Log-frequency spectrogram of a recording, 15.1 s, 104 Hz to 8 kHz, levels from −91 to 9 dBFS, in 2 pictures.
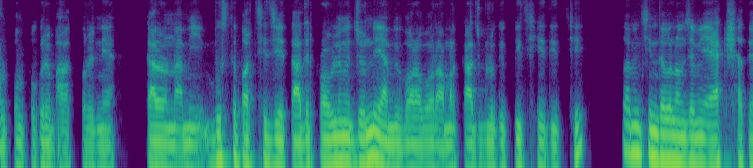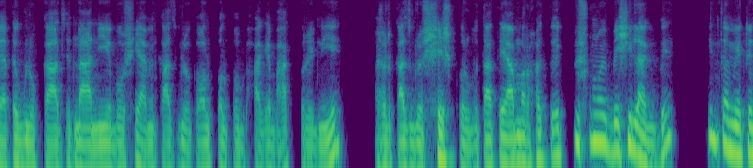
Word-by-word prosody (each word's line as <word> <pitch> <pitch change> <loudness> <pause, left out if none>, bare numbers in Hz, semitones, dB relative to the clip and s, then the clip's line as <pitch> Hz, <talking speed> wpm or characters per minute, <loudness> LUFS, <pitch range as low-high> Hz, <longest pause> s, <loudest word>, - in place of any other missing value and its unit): অল্প, 95 - -4
অল্প 95 - -6
করে 100 -1 0
ভাগ 90 0 -5
করে 95 -1 -5
নেয়া। 95 0 -4 0.3
কারণ 100 -1 +2
আমি 95 0 +1 0.2
বুঝতে 120 +1 +1
পারছি 110 +1 -2
যে 105 - +3
তাদের 100 0 +1
প্রবলেমের 110 0 +4
জন্যই 125 +2 +7
আমি 100 0 +3
বরাবর 95 0 -1
আমার 95 +1 -1
কাজগুলোকে 100 0 -2
পিছিয়ে 105 -1 -3
দিচ্ছি। 95 +9 -4 0.4
তো - - -71
আমি 155 - +5
চিন্তা 130 -2 +6
করলাম 120 -1 +6
যে - - +3
আমি 115 - +3
একসাথে 110 0 -6
এতগুলো 105 -1 0
কাজ 95 -1 -1 0.2
না 95 - +1
নিয়ে 100 0 +2
বসে, 95 +5 -6
আমি 95 0 -3
কাজগুলোকে 95 -1 -7
অল্প, 100 0 -4
অল্প 95 - -8 0.2
ভাগে 90 +1 -7
ভাগ 95 +1 -6
করে 95 -2 -6
নিয়ে, 110 +9 +3 0.4
আসলে 105 -2 -2
কাজগুলো 100 0 0
শেষ 125 -3 +5
করবো। 95 -3 -4
তাতে 110 +1 -1
আমার 115 0 +3
হয়তো 125 0 -2
একটু 140 +8 -3
সময় 205 -2 +6
বেশি 165 +4 +4
লাগবে। 100 -6 +1 0.4
কিন্তু 220 -3 +2
আমি 165 - +6
একটা 150 +2 +3
100 Hz, 215 wpm, -20 LUFS, 95-115 Hz, 0.4 s, জন্যই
